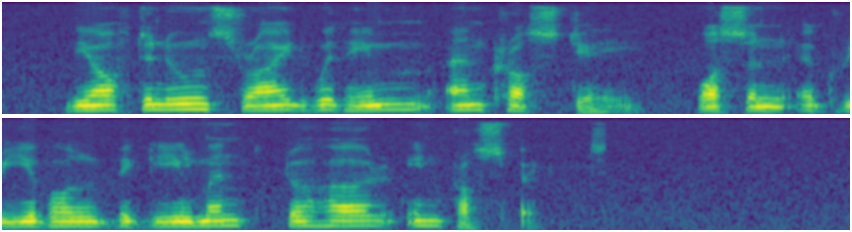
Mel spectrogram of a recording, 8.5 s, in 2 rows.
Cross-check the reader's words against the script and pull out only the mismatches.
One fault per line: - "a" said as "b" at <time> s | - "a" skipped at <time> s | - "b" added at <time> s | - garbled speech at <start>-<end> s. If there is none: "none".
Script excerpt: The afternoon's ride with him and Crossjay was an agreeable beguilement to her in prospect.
none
